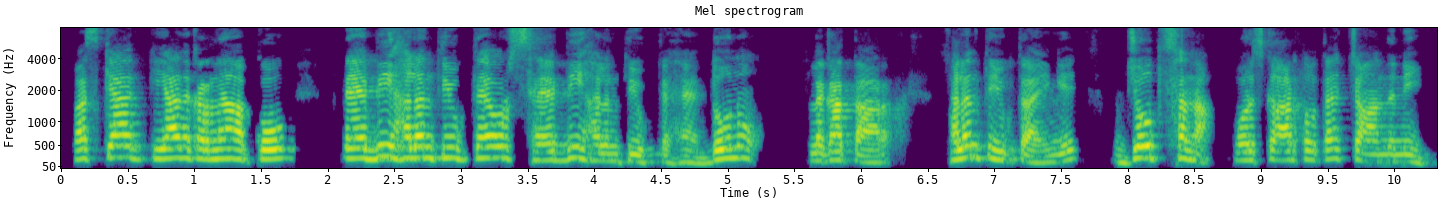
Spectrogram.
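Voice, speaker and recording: A man teaching a Hindi grammar lesson, explaining step by step and repeating words slowly. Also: sits high.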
